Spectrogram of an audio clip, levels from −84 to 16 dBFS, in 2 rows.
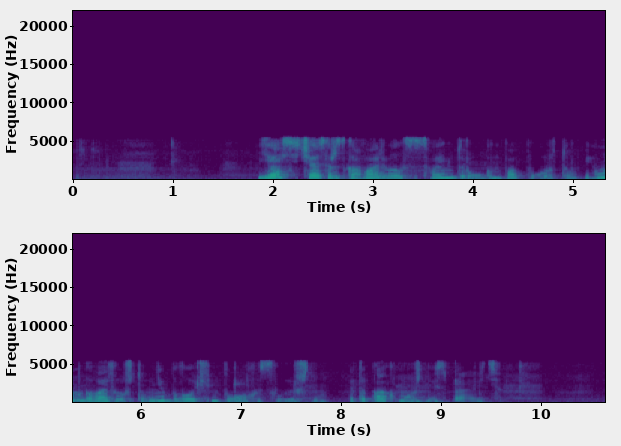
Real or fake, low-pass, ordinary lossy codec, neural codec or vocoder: fake; 5.4 kHz; none; vocoder, 24 kHz, 100 mel bands, Vocos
